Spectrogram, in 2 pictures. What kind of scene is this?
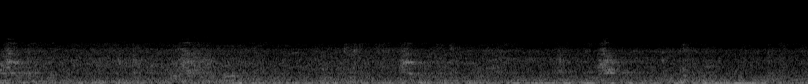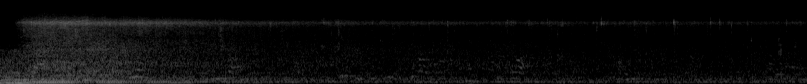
residential area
